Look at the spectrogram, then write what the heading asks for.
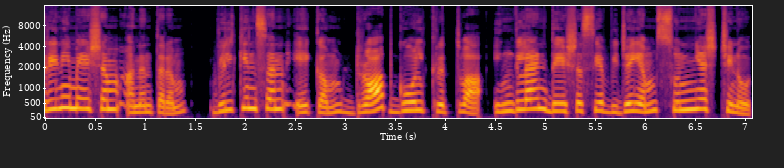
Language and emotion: Sanskrit, neutral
